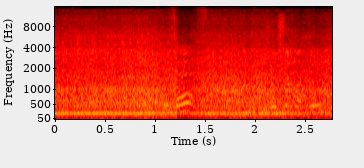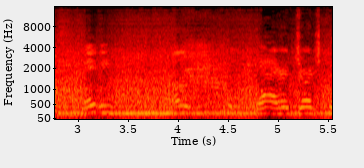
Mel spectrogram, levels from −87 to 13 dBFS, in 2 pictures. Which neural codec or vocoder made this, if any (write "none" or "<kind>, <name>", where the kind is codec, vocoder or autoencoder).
vocoder, Vocos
